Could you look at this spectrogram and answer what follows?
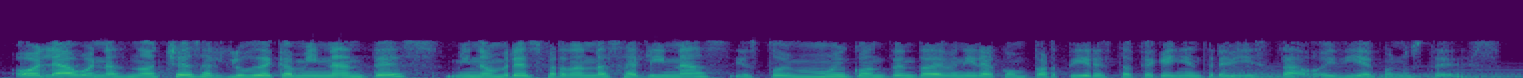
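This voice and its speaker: A woman's voice: medium pitch, flat delivery, a little fast, hardly any pauses. A woman with a Cusco Peruvian accent, a singer-songwriter guest answering casually in an interview. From Cusco, Peru. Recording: slightly dull sound, faint music behind.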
